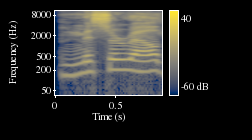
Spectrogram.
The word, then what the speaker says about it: Misurell: Today I have the pleasure of welcoming Travis Murell. Did I pronounce that correctly, sir?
